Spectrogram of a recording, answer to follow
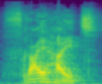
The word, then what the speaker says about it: Freiheit: If you see the combination of EI, it's pronounced I in German. For instance, in words like Freiheit, which means freedom in German.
